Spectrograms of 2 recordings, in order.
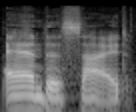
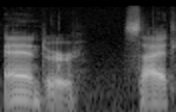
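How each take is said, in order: First: The word begins with 'ande', with no r sound. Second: The word begins with 'ander', with an r sound. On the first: "Is it called andesite" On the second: "I always pronounce it andersite, like ander cell"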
